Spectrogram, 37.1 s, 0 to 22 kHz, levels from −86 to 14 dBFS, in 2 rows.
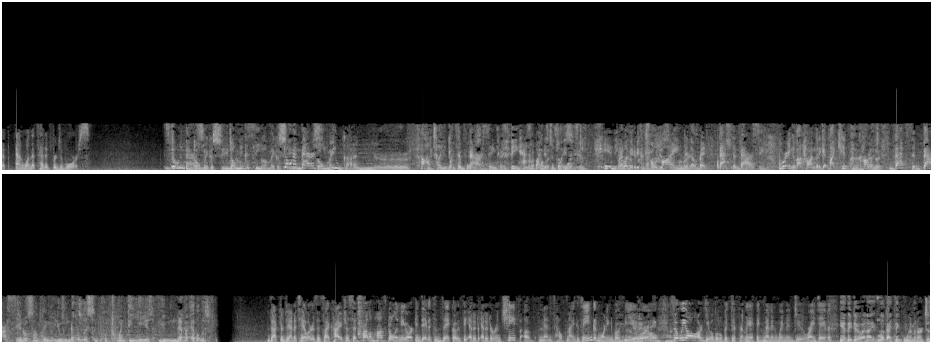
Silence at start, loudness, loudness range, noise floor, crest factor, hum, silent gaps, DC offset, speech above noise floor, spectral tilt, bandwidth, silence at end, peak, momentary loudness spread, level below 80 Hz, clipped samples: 0 s; -19 LUFS; 3 LU; -46 dBFS; 18 dB; none; none; under 0.1%; 27 dB; -5.5 dB/octave; 6.4 kHz; 0 s; 0 dBFS; 6 LU; -48 dBFS; under 0.1%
